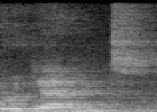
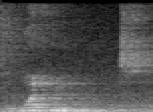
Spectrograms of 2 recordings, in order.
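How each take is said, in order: First: A vowel sound is heard between N and T. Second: No vowel sound is heard between N and T. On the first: The speaker calls it wrong. "It's not wouldn't" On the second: The speaker calls it right. "There's no uh, vowel quality between the, the N and the T"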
